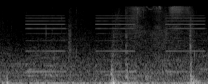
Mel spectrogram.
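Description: Repeated electronic beeping: three short beeps a little under a second apart, each a stack of steady high tones. Two light knocks come about a second in and near the end.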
